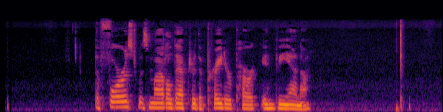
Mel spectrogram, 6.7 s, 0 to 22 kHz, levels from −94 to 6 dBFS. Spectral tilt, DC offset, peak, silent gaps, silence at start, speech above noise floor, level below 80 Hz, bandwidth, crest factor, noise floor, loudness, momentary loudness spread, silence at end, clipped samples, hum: -6 dB/octave; under 0.1%; -6 dBFS; none; 1.45 s; 40 dB; -60 dBFS; 11 kHz; 22 dB; -66 dBFS; -27 LUFS; 11 LU; 0.6 s; under 0.1%; none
